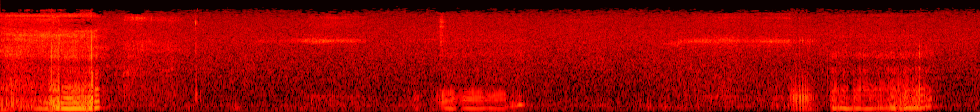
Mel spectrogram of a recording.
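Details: Pug (small flat-faced dog) snoring: low rattling snores on breathing in, separated by quiet pauses.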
